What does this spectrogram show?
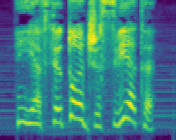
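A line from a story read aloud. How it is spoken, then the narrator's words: Fervent exclamation. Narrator (Russian): с жаром воскликнул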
